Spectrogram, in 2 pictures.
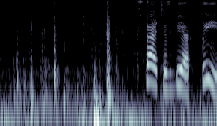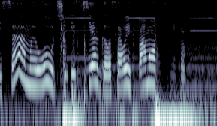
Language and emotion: Russian, positive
